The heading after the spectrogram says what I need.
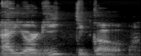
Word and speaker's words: Agiorgitiko: And you're going to want to get the Ah-your-yeek-tee-koh. Now, this is a Greek word, so of course it is not spelled remotely how it sounds or sounds remotely how it's spelled.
